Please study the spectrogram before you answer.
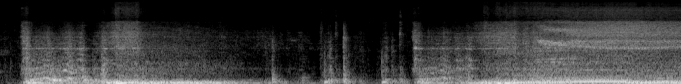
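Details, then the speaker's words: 1983 square-body Chevy wrecker, V8 said to be a 350 (owner thought a 305), carburetor believed to need rebuilding, electric choke wide open. Fires up quickly, revs, dips briefly, settles into a deep steady rumble. Normal start and run. "Don't that sound good?"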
